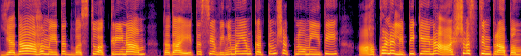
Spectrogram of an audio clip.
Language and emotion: Sanskrit, happy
